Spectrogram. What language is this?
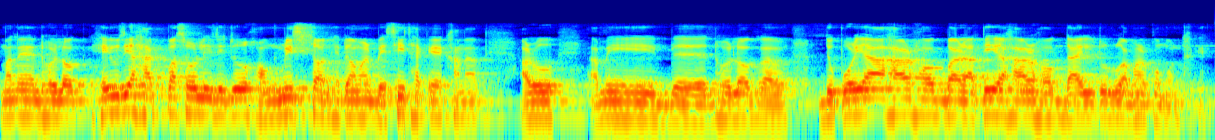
Assamese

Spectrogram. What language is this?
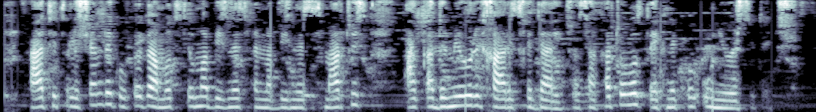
Georgian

